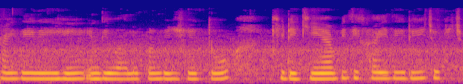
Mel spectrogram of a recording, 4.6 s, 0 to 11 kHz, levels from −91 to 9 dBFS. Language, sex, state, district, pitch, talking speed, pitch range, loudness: Hindi, female, Uttar Pradesh, Muzaffarnagar, 225 Hz, 205 wpm, 220-235 Hz, -14 LUFS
